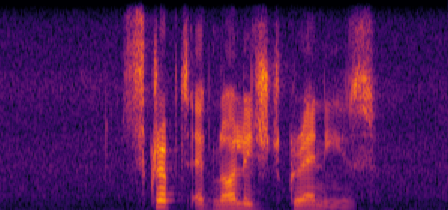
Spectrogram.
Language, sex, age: English, male, 19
